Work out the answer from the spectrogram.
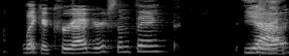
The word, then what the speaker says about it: Keurig: People let me just go by saying Keurig for the longest time. Keurig. That's the new title of the episode. I don't like it. Yeah, I don't like it. Crew egg. So it's spelled crew egg.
